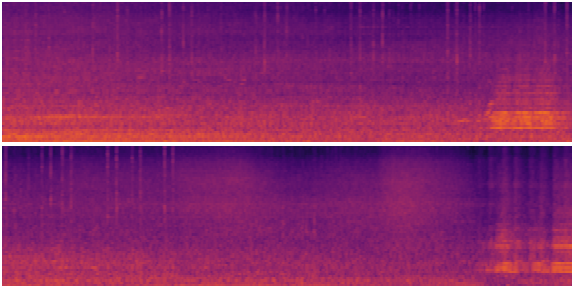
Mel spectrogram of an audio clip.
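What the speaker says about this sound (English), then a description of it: "I headed back to the tracks to catch the Wabash Heritage Unit following the Pennsy one." The Wabash Heritage Unit diesel locomotive rumbles steadily past at a steam and power show, its horn sounding in two short blasts, one near the middle and another near the end, over continuous engine and wheel noise.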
